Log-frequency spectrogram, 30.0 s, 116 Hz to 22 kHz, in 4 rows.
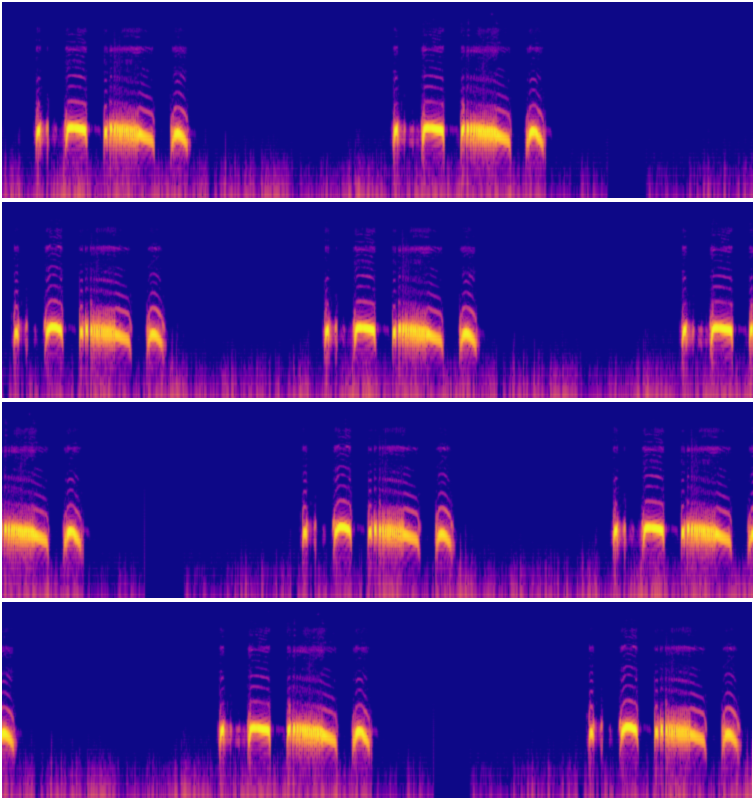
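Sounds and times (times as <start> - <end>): dove cooing: 0.3 - 1.9, 3.9 - 5.4, 7.6 - 9.2, 10.7 - 12.3, 14.3 - 15.8, 18.0 - 19.6, 21.1 - 22.7, 24.7 - 26.2, 28.4 - 30.0.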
